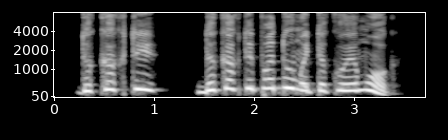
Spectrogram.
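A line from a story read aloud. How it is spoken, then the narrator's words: Sobbing girl. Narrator (Russian): Девушка всхлипнула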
